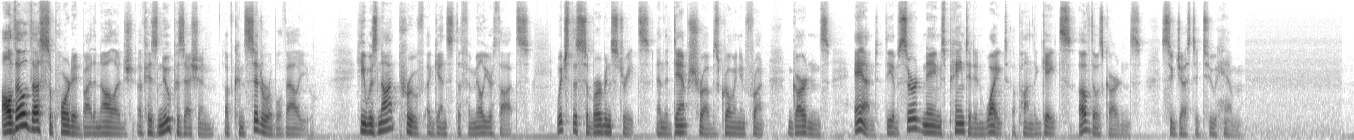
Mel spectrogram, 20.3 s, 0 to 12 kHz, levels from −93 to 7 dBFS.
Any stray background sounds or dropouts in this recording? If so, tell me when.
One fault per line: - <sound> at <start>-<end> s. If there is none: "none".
none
